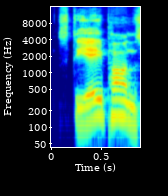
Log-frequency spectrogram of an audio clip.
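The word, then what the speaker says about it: Stjepan: So apparently that's how you say his first name is Stiepon. Right. His last name, though, how do you think it's pronounced?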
